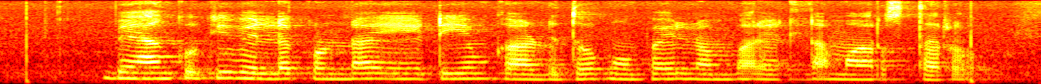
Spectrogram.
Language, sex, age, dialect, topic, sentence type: Telugu, male, 25-30, Telangana, banking, question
